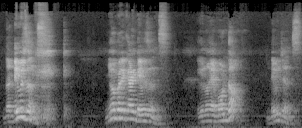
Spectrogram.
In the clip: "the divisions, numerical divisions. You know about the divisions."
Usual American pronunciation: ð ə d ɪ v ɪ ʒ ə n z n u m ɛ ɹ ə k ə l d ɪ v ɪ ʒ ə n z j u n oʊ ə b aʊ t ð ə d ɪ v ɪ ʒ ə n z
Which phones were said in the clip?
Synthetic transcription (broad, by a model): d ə d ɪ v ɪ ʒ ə n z n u m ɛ ɹ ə k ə n d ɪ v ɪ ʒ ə n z j u n oʊ ə b aʊ t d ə d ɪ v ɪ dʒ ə n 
